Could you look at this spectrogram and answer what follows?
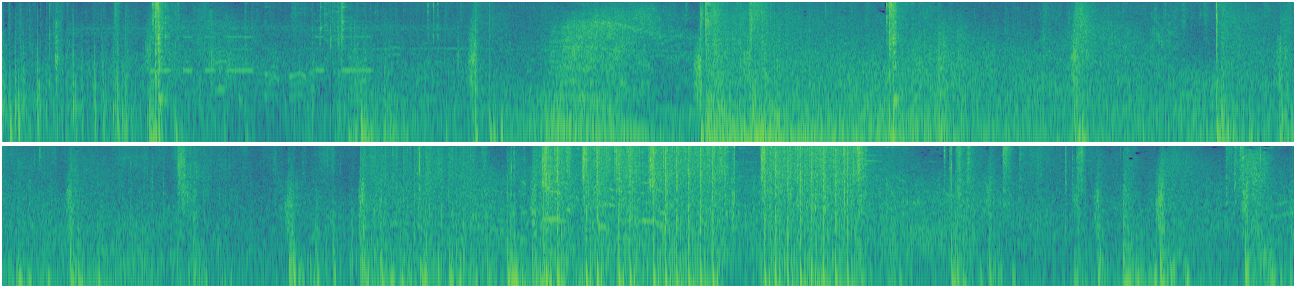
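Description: Gunfire and artillery from the game Battlefield V form a loud, dense barrage of rapid shots, bursts and heavy booms, with voices calling out amid the firefight.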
